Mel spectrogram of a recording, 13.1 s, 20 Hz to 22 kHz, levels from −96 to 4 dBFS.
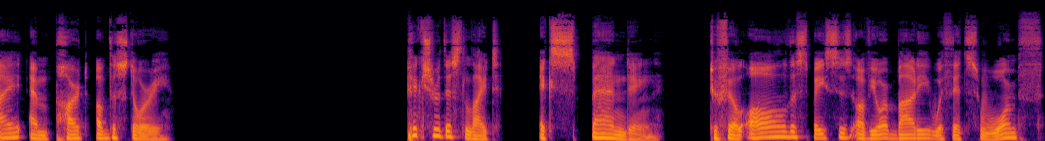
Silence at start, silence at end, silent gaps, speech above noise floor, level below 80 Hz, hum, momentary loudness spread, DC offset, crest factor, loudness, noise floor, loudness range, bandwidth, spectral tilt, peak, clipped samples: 0 s; 0.05 s; 2.18-5.09 s, 6.31-6.74 s, 7.27-7.39 s, 8.31-8.87 s; over 68 dB; -44 dBFS; none; 7 LU; under 0.1%; 20 dB; -23 LUFS; under -90 dBFS; 6 LU; 13.5 kHz; -5 dB/octave; -4 dBFS; under 0.1%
